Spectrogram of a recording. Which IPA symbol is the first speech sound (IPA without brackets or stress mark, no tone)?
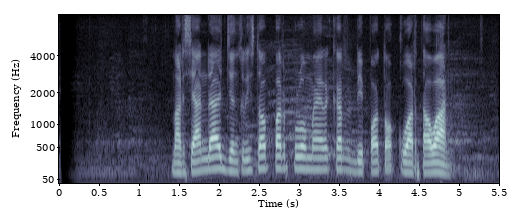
m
